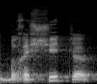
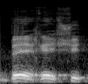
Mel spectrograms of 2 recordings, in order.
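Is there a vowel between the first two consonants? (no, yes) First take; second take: no; yes. First: The first two consonants run together without a vowel. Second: A short vowel separates the first two consonants. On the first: "qu'on dise Bereshit ou Breshit" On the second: "C'est Bereshit"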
